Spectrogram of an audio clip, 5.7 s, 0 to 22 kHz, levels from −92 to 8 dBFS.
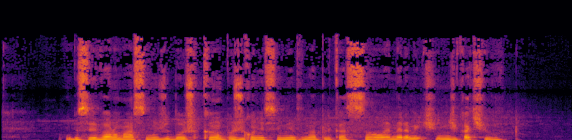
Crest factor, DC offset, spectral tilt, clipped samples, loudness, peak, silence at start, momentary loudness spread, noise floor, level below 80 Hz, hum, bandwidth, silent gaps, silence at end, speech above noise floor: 20 dB; under 0.1%; -4 dB/octave; under 0.1%; -21 LUFS; -2 dBFS; 0.65 s; 7 LU; -58 dBFS; -58 dBFS; none; 17 kHz; none; 0.55 s; 37 dB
